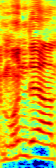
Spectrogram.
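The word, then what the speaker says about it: Mundaun: It's like Munich and then down, but it's not spelled like that. Uh, so Mundown is like a kind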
